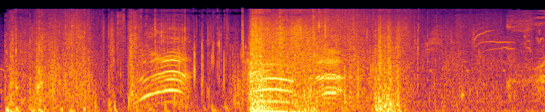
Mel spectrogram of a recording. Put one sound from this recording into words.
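A man groans and cries out in pain.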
